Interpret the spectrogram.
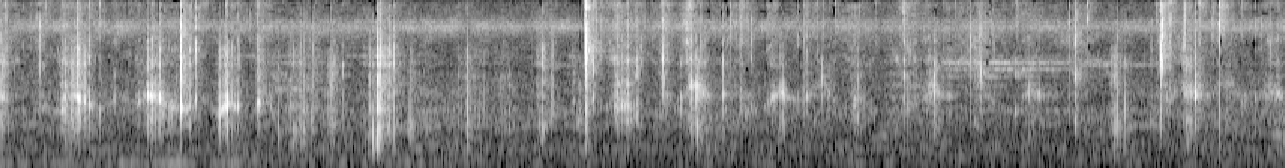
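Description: Close-up crunching and chewing of a hard white block soaked in water, with irregular crackling bites and a few louder snaps.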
